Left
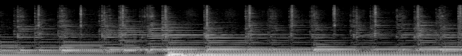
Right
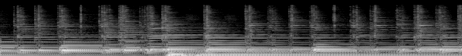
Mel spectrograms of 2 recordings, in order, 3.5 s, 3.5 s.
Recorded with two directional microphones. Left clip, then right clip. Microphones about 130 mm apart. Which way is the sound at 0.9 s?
30° right (ahead or behind).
